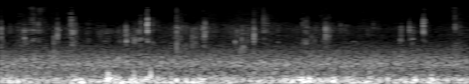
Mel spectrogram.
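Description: Wind rumbling on a handheld camera's microphone, with irregular small clicks and knocks from handling.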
